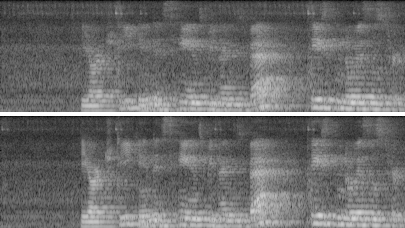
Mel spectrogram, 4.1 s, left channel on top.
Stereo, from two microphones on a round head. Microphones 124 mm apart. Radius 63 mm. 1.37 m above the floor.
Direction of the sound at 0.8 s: 55° right (ahead or behind).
